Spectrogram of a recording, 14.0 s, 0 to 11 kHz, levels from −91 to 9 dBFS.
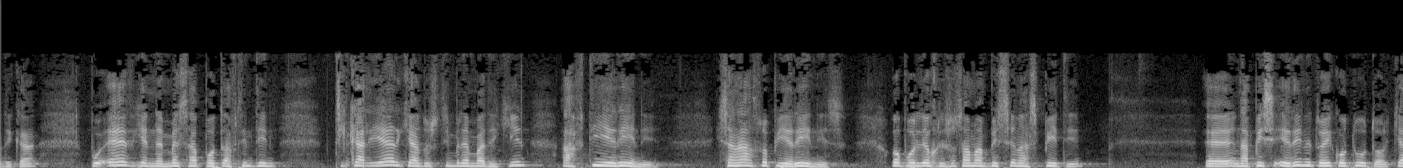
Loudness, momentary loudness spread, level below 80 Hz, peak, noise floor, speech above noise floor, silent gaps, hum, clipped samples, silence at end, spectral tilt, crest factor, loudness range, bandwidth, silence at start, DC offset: -13 LUFS; 9 LU; -34 dBFS; 0 dBFS; -48 dBFS; 36 dB; none; none; under 0.1%; 0 s; -7.5 dB/octave; 14 dB; 2 LU; 7.8 kHz; 0 s; under 0.1%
